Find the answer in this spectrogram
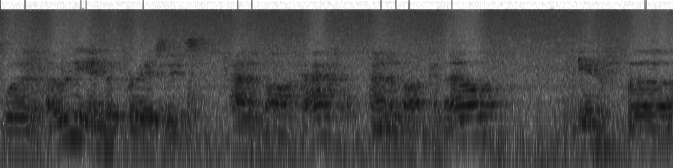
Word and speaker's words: Panama: it in English well some people call it p double stressed others call it Panama and the Americans in particular seem pretty fixed on Panama why do they get the stress wrong see is in Spanish it's stressed on the M because of hat because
